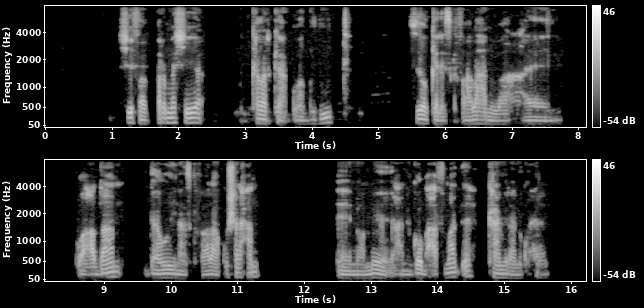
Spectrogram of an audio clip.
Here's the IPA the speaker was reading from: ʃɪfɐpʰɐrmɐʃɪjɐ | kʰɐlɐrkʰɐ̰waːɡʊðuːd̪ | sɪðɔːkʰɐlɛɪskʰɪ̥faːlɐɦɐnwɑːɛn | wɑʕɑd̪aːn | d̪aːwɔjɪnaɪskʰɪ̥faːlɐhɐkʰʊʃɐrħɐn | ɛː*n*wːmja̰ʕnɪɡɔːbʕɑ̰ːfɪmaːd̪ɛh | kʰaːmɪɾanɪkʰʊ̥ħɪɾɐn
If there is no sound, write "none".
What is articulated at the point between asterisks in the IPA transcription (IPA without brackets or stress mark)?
n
